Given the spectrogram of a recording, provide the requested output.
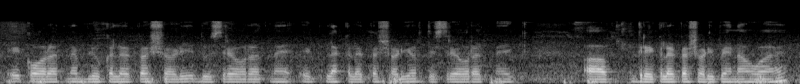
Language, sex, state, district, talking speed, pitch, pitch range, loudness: Hindi, male, Bihar, Araria, 210 wpm, 125 Hz, 120-125 Hz, -19 LUFS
